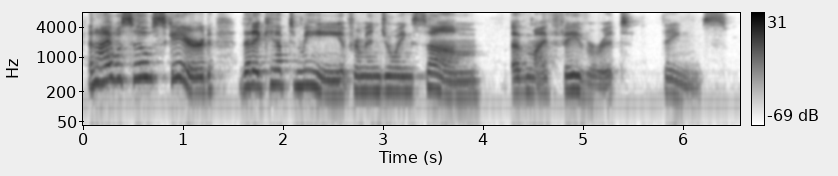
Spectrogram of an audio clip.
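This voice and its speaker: A woman voicing an earnest, anxious yet determined egg in an expressive picture-book read-aloud, with dramatic emphasis and pauses. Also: mid-range voice, pitched above the performer's own voice.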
